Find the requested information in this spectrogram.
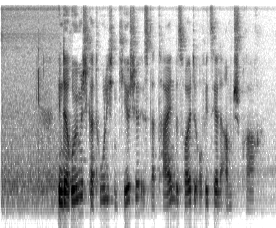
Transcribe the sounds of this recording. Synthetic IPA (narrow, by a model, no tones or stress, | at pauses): ʔɪndeːɐʁ̞øːmɪʃkʰatʰoːlɪʃn̩kʰɪɐçəʔɪ̰stlatʰaɪnbɪshɔʏtəʔɔ̰fit͡sjɛlə̰ʔa̰mtʃpʁ̥aːχə̥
